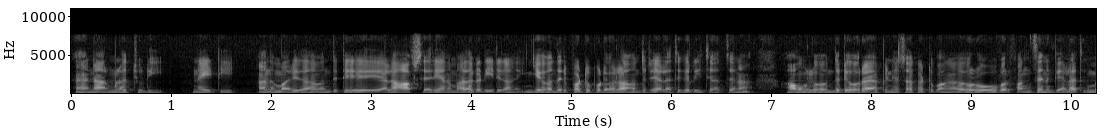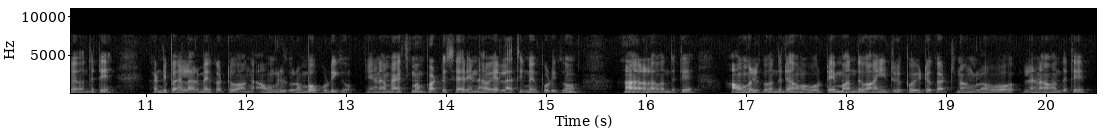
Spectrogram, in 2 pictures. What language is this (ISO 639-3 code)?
tam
